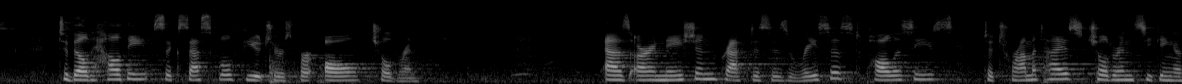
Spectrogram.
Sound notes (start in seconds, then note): none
